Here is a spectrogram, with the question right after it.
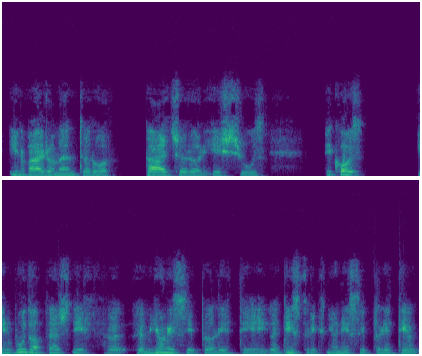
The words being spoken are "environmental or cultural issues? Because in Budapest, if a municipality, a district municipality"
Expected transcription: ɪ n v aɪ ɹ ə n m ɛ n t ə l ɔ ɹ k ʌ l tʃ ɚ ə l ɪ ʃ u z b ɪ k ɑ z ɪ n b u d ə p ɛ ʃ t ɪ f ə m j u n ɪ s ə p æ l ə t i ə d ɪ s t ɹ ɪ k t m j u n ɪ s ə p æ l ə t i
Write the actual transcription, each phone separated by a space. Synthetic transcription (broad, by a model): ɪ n v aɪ ɹ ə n m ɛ n t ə l ɔ ɹ k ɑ l tʃ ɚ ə l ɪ ʃ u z b ɪ k ɑ z ɪ n b u d ə p ɛ ʃ t ɪ f ə m j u n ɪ s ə p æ l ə t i ə d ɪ s t ɹ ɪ k t m j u n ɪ s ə p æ l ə t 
